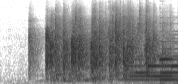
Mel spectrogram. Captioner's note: clapping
